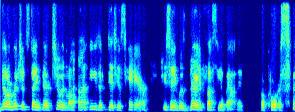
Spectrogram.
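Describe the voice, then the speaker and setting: Speaking with an American accent, a woman uses a fairly low pitch, vocal fry and lively intonation at a fairly quick pace. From Bluefield, West Virginia. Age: 70s. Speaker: author. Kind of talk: interview.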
